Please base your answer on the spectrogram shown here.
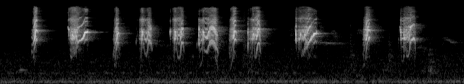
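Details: Long-tailed shrike song used to stimulate other shrikes: a string of about a dozen harsh, rasping, buzzy notes in uneven rhythm, with short gaps between them.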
